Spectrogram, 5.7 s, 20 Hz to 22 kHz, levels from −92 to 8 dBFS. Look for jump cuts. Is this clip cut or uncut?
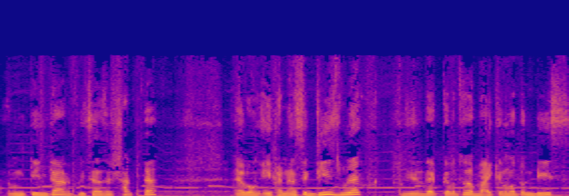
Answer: uncut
